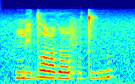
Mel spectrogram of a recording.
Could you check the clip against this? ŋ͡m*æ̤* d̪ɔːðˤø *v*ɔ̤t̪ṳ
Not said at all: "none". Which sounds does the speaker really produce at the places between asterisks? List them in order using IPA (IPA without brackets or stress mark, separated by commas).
ɛ̤, f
